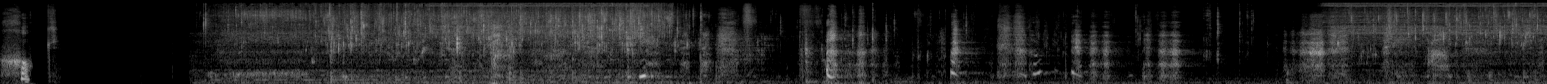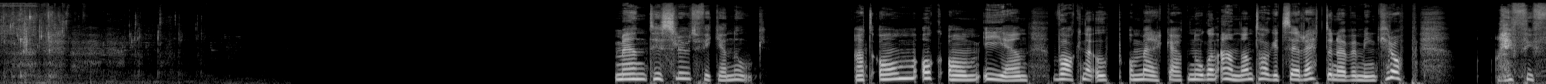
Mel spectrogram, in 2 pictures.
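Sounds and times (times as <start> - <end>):
speech: 0.2 - 0.6, 22.0 - 23.2, 24.0 - 30.9
tap water running into a sink: 1.9 - 9.1, 13.2 - 17.6
water splashing in a sink: 1.9 - 10.2, 13.2 - 17.8.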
